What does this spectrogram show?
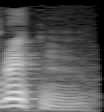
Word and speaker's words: Britain: 老师刚才读成了 Britain，咱们先说 Britain 是鼻腔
